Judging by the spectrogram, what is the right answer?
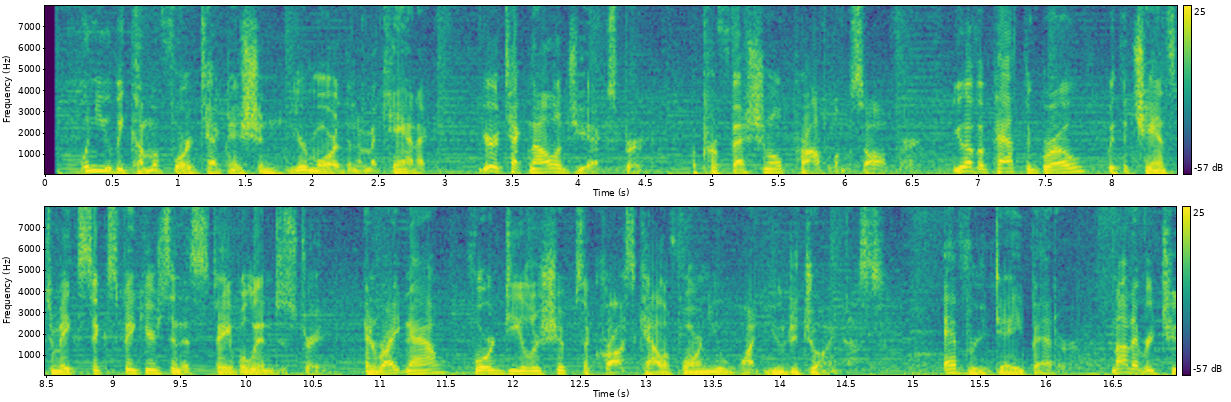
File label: vo narration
